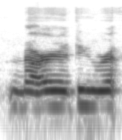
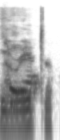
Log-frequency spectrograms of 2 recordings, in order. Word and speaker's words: Naruto: Naradu run? How do you say it? Naruto. Naruto.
